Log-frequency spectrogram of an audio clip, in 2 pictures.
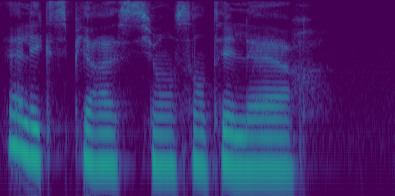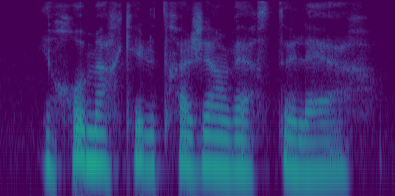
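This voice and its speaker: Woman, meditation guide, lowish pitch, soft mellow tone, creaky edges, soothing, long pauses. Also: fairly even intonation. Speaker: yoga nidra guide.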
